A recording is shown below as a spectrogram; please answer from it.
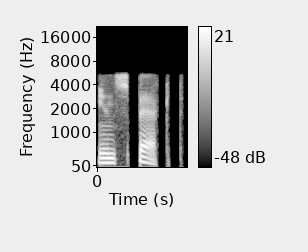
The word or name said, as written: inspect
